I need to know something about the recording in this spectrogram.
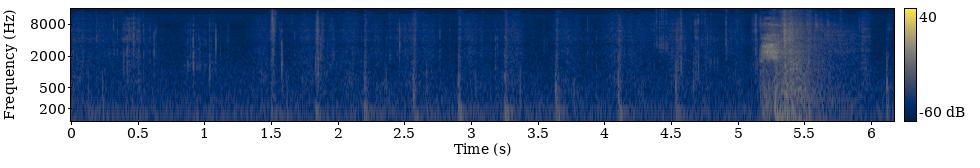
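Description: Footsteps thud on a wooden floor at an even pace.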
